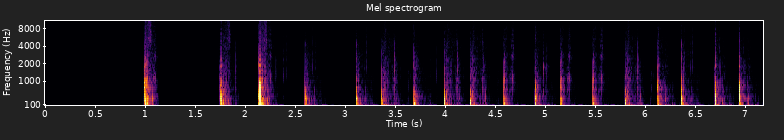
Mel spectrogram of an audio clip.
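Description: A pickaxe taps and chips at stone in quick, repeated knocks.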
